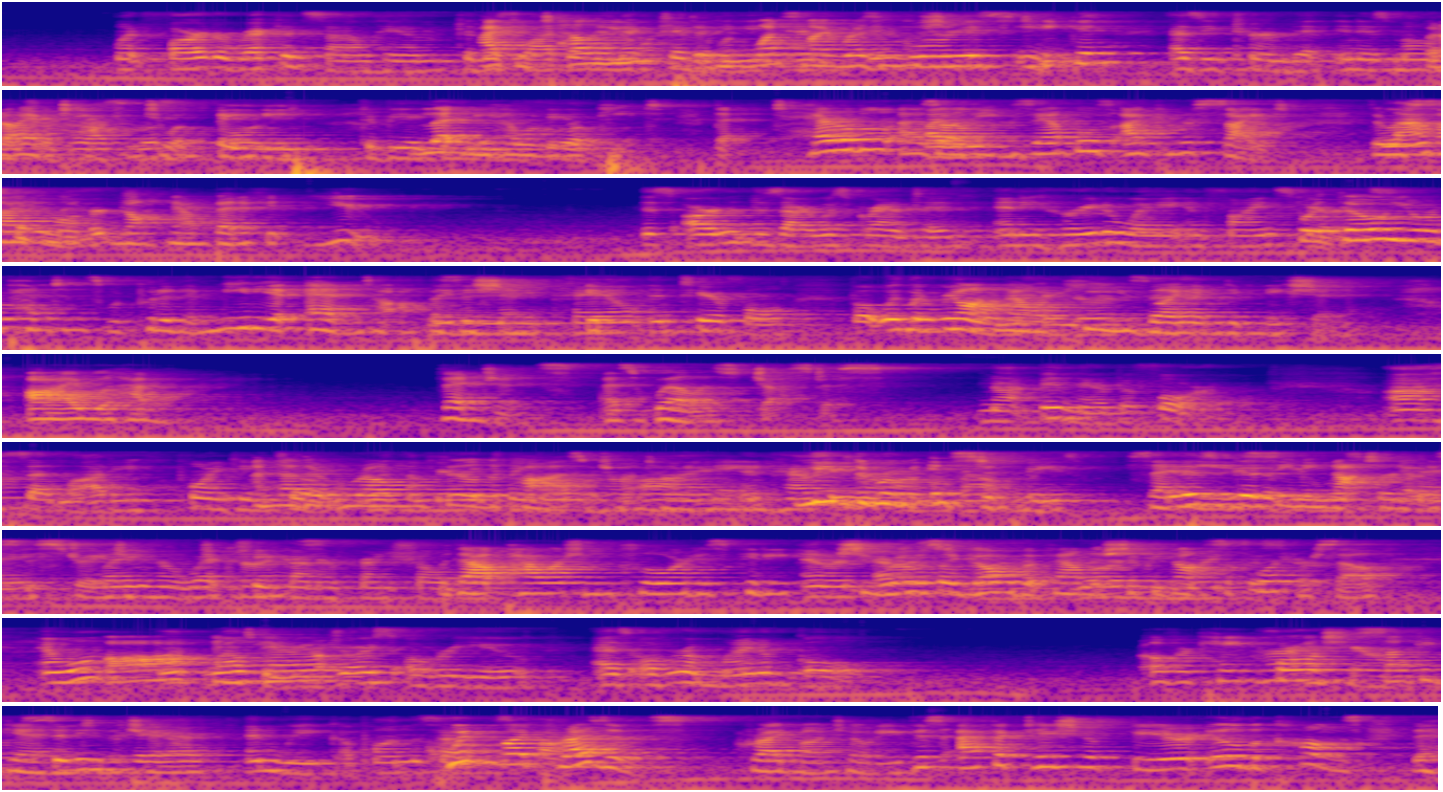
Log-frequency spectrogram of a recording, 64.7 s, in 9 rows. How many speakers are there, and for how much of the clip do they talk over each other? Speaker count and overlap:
2, about 43%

